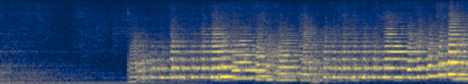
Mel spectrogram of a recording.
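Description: A low held chord from the wind band fades away. Then, about two seconds in, a solo French horn enters and plays a moving melodic line, note after note.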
